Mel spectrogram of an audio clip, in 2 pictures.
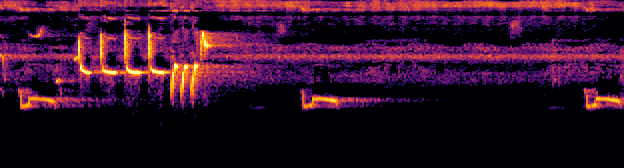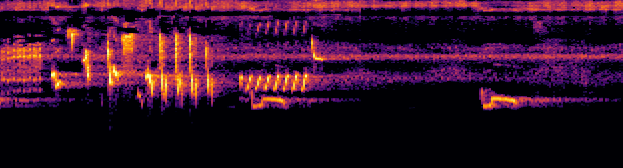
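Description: Bird calls: a short whistled note repeating every few seconds, with two bursts of rapid chirps and trills about two and seven seconds in, over a steady high-pitched whine.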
